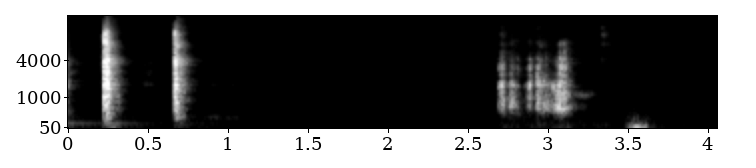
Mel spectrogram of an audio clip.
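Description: Pennies clinking against each other as coins are handled: three sharp clicks in the first second, a quick cluster of lighter clicks near three seconds, then a soft low thump.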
